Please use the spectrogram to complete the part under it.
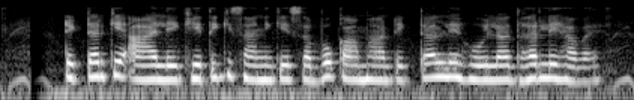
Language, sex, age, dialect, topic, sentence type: Chhattisgarhi, female, 18-24, Central, agriculture, statement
